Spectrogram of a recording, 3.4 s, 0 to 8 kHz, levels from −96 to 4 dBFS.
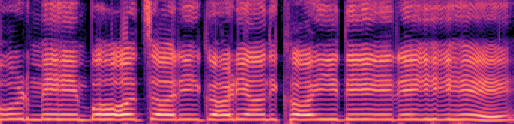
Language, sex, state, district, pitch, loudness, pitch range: Hindi, female, Himachal Pradesh, Shimla, 315 Hz, -12 LUFS, 310-320 Hz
